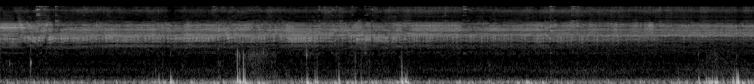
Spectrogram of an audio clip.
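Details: Loud, boisterous cicada met outdoors by a dog named Bella on a walk; steady, harsh high-pitched buzz runs unbroken through the whole stretch, over low thumps and rustling from nearby movement.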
